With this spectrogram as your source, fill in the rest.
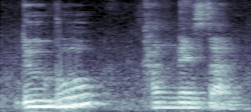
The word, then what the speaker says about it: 느부갓네살: 느부갓네살. 근데 요 느부갓네살을 세계사에서는 뭐라 부를까요? 네부카드네자르 이렇게 불러요. 쉽게 얘기하면 똑같은 단어인데 발음하는 음력 체계가 다른 거예요.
